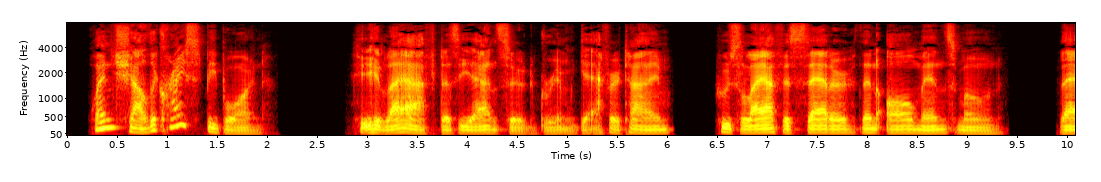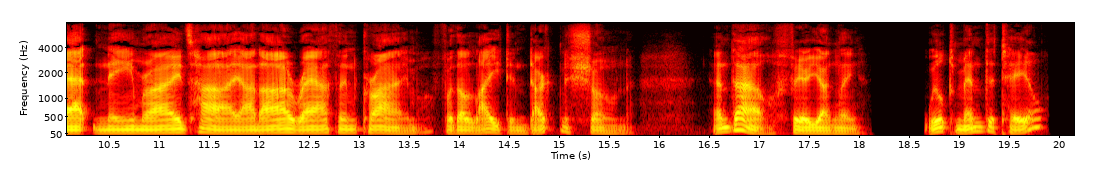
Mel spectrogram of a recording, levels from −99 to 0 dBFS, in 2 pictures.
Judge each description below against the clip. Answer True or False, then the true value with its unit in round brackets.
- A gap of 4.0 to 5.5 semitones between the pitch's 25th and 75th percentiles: False (2.6 semitones)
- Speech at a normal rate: True (145 wpm)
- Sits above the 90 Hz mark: False (80 Hz)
